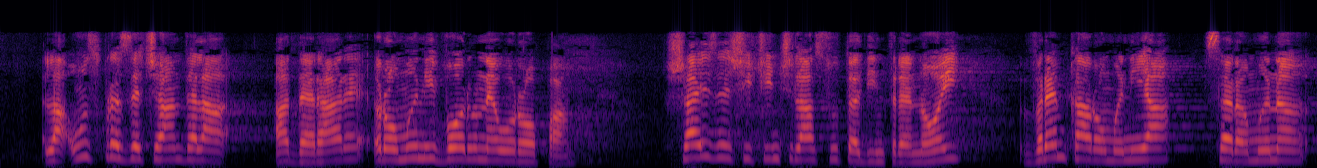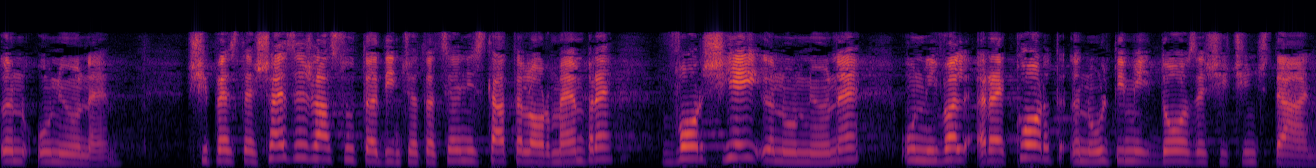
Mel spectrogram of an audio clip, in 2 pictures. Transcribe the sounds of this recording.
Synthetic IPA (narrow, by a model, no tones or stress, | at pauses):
la̰ʔunspɾəze̞t͡ʃe̞anʲd̪e̞laː | d̪e̞ɾaɾe̞ro̞mɨnijvo̞ɾɨne̞uɾo̞pa | ʃajze̞t͡ʃʃit͡ʃint͡ʃʲlasut̪əd̪int̪ɾe̞no̞j | vɾe̞mkaɾo̞mɨnijasəɾəmɨnəɨnuniune̞ | ʃipe̞st̪e̞ʃajze̞t͡ʃʲlasut̪əd̪int͡ʃe̞t̪ət̪se̞nijst̪at̪e̞lo̞rme̞mbɾe̞ | vo̞rʃije̞jɨnuniune̞ | unːive̞lre̞ko̞rd̪ɨnult̪imid̪o̞wəze̞t͡ʃʃit͡ʃint͡ʃʲd̪e̞anʲ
